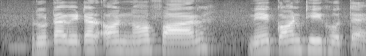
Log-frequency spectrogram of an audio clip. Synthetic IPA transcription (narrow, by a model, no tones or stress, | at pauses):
ɾoːʈaʋeːʈəɾɔːɾnɔːfaːɾ | mẽkɔːnʈʰiːkɦoːt̪aɦɛː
